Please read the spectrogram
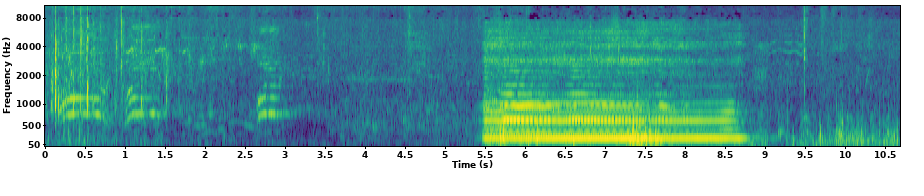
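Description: A conch shell (pū) blown in one long, steady note lasting about three seconds, starting about halfway through. Faint crowd chatter comes before it.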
